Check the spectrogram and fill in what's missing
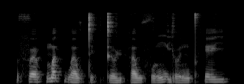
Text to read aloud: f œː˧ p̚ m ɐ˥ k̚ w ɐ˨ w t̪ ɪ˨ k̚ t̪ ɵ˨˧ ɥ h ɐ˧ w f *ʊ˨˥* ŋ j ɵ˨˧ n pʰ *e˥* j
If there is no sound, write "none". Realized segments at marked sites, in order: ʊ˨˥, e˥

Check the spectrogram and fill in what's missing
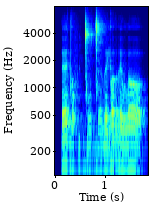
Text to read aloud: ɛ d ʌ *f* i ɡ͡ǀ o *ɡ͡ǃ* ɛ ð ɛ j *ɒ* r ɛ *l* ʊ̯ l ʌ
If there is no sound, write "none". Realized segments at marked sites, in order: f, ɡ͡ǀ, ʌ, none

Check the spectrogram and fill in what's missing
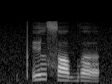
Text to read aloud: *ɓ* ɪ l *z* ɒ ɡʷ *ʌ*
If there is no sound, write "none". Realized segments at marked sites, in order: pʼ, s, ʌ

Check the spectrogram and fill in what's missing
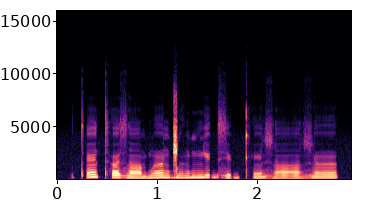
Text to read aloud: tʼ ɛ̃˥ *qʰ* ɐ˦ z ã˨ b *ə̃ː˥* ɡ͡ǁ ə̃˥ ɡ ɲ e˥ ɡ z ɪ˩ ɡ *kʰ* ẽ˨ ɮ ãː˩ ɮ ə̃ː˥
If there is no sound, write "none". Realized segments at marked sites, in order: tʰ, ə̃ː˥, kʰ

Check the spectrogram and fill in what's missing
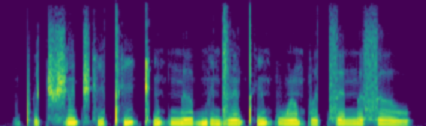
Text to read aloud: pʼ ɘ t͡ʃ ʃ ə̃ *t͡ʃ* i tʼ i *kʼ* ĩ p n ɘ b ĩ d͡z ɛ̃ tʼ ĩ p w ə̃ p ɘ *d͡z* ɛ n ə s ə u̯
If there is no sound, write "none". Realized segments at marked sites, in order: t͡ʃʼ, kʼ, t͡s

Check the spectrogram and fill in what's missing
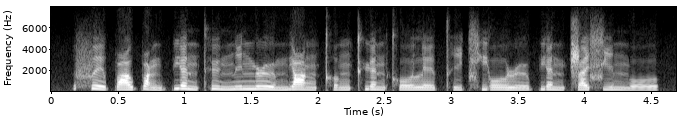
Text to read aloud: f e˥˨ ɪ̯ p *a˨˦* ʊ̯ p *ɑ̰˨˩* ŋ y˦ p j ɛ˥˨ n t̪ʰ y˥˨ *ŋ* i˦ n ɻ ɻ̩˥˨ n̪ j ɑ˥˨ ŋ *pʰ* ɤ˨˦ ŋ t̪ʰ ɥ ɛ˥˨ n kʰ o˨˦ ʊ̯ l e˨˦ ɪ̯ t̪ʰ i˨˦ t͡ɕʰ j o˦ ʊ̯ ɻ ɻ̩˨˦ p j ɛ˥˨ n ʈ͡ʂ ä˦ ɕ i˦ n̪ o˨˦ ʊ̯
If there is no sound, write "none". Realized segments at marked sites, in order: ɑ˨˦, ɑ̰˨˩, n̪, kʰ

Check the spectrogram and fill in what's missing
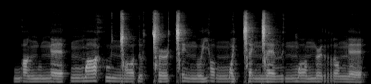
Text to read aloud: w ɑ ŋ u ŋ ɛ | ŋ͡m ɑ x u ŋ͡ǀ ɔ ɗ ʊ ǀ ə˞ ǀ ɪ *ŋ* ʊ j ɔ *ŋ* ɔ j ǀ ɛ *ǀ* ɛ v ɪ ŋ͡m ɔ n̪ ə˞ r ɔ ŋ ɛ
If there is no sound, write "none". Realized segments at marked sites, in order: ŋ, ŋ͡m, ŋ͡ǀ

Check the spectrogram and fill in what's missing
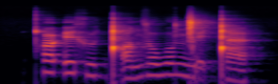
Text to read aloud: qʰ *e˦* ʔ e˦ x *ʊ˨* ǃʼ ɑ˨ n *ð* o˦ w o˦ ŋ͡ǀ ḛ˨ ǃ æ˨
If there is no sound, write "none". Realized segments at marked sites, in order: y˦, ɯ˨, z

